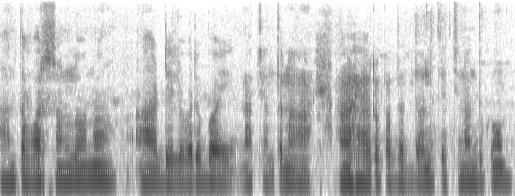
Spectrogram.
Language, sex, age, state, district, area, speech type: Telugu, male, 18-30, Andhra Pradesh, Eluru, rural, spontaneous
